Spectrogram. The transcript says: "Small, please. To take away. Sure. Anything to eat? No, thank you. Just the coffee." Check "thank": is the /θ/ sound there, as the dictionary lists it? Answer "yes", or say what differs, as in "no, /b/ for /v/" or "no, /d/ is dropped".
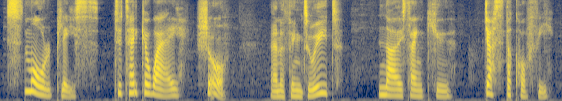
yes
